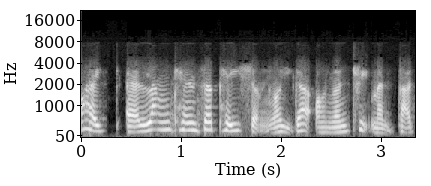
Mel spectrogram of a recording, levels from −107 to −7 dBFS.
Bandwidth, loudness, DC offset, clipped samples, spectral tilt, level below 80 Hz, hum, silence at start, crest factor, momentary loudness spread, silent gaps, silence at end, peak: 4.7 kHz; -17 LUFS; under 0.1%; under 0.1%; -8 dB/octave; -58 dBFS; none; 0 s; 16 dB; 4 LU; none; 0 s; -2 dBFS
